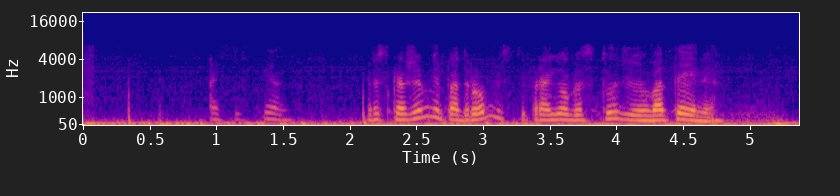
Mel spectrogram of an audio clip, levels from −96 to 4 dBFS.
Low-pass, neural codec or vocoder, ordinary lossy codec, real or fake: 7.2 kHz; codec, 24 kHz, 6 kbps, HILCodec; AAC, 48 kbps; fake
